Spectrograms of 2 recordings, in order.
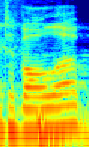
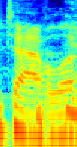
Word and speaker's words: Tavola: Some people say Tavola, but it's actually Tavola. Yes, sir. So we get it Yes, right. Sir. Yeah, that's the way. Everybody like, but Tavola is how we pronounce it.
